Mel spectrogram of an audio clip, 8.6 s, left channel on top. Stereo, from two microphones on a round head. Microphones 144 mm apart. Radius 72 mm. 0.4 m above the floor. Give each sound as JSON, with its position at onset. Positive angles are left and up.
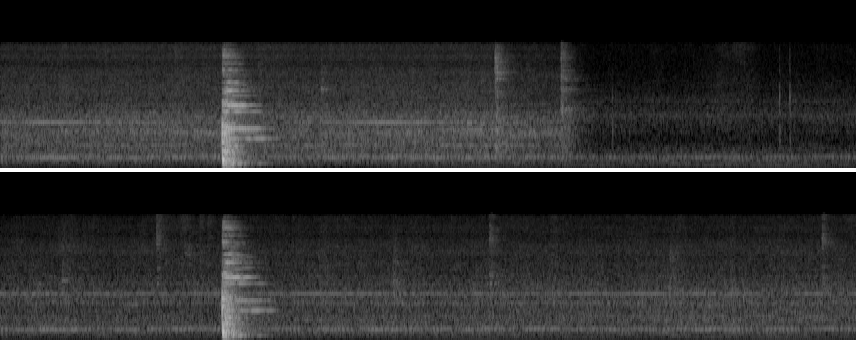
{"t": 2.2, "sound": "a thud", "side_deg": -10, "distance_m": 5.5}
